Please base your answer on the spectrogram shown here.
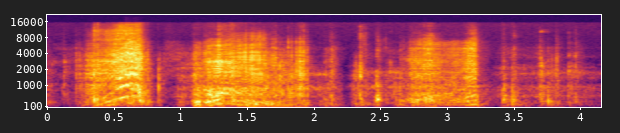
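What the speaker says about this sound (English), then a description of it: "Nice zippers" A zipper on a Lenovo Legion Go padded case is drawn open in several long rasping pulls, close by, with brief pauses and soft rubbing between strokes.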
